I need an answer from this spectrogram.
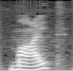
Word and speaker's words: might: And the last rule is before silent G and S. Might, sign, island, and sigh. So as you can see, G here and S here is not pronounced, so that's why we call it silent.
